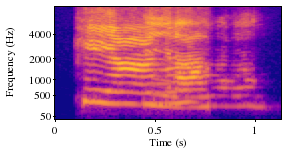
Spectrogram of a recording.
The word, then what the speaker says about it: Kiana: How do you pronounce Kiana? Kiana Kiana.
